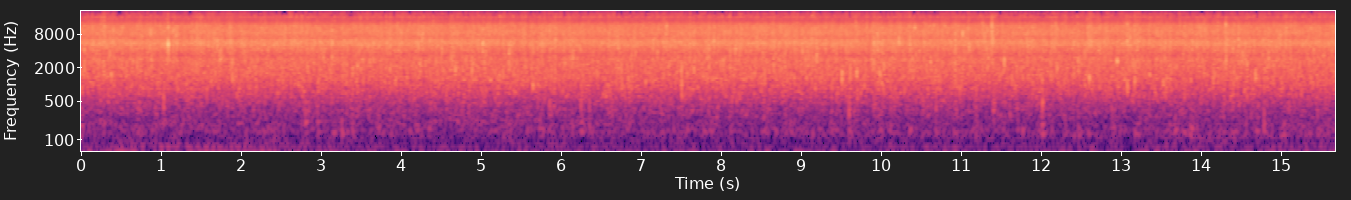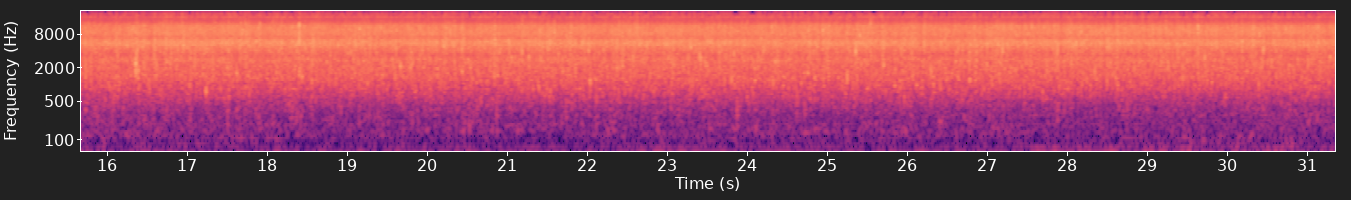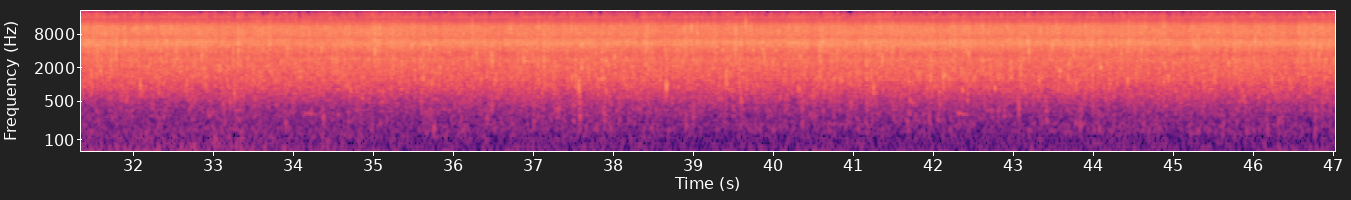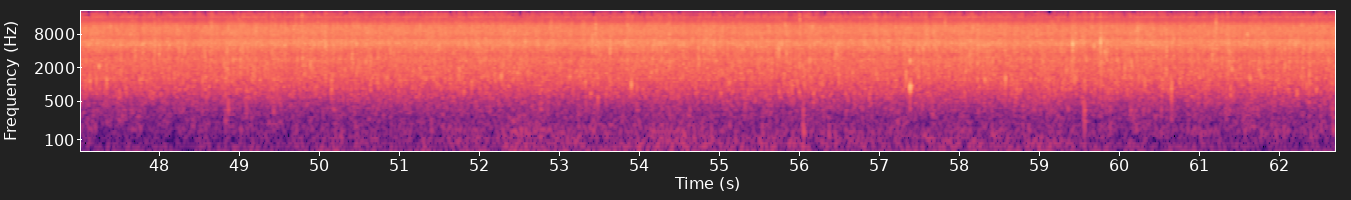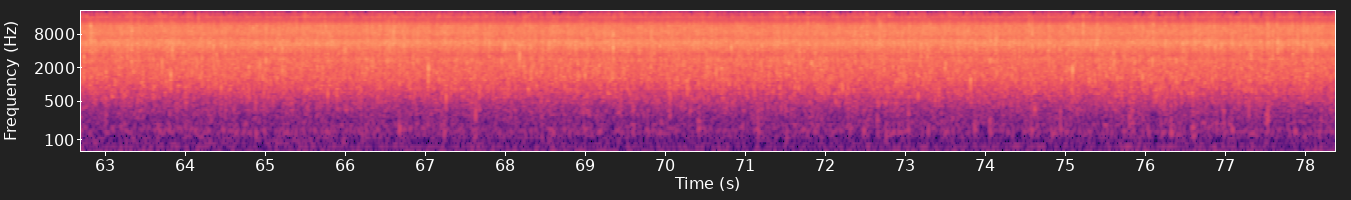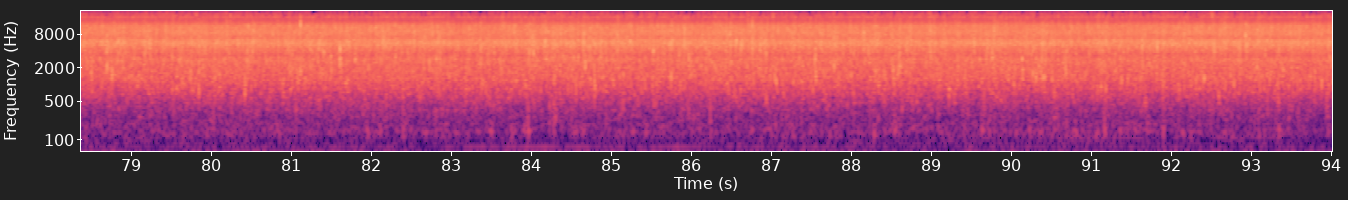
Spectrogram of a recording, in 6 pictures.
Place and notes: Śródmieście Północne, Warszawa - Fontanna Kinoteka
8b Fontanna Kinoteka w Palac Kultury i Nauki, Plac Defilad, Warszawa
